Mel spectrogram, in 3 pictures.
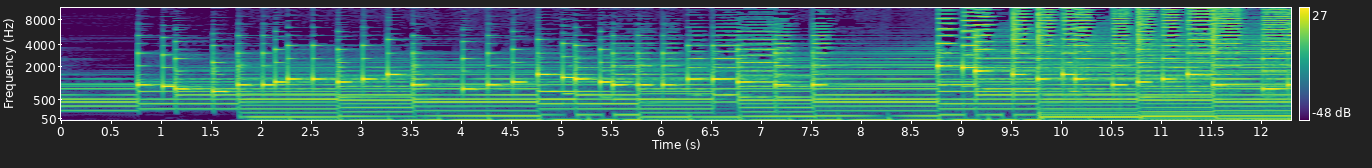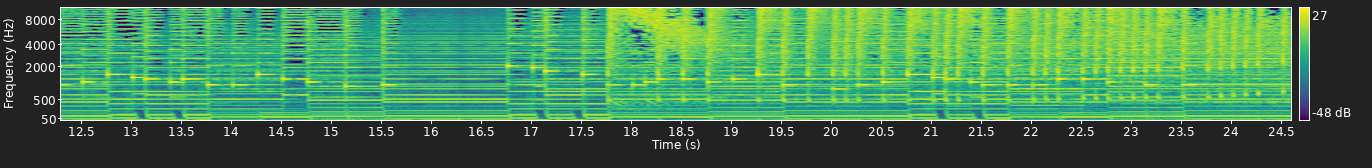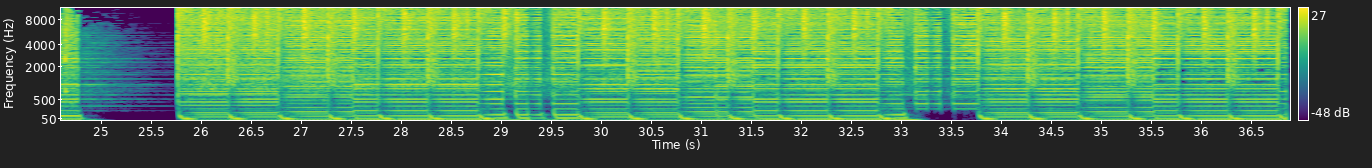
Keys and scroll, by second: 7.9 ctrl+0, 33.3 ctrl+=.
